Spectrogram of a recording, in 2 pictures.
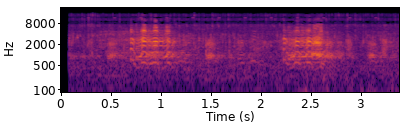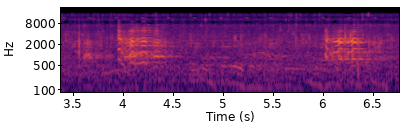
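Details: Caribbean flamingos kept at WWT Slimbridge, recorded 4/5/2011: nasal, goose-like honking bursts roughly every one to two seconds, with quieter murmuring between them.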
